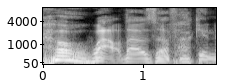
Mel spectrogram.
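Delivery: normal talking voice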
